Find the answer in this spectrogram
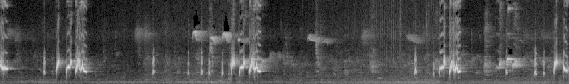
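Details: Red-whiskered bulbul lure song meant to train and stimulate caged birds to sing: quick clusters of bright chirps and warbling notes, with brief thin whistles between busier bursts, sounding near-continuously over eleven seconds.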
